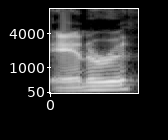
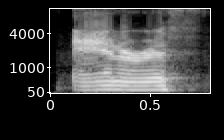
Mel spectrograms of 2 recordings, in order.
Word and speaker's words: Anorith: Is it Anorith? Is that how you say its name? Yep. Yeah. That's how I say it. Yeah, Anorith is B.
